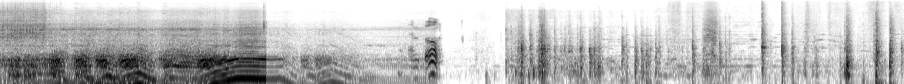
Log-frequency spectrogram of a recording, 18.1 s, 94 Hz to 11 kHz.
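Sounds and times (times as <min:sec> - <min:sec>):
scooter engine revving: 0:00.0 - 0:08.5.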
